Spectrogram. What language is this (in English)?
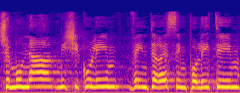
Hebrew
